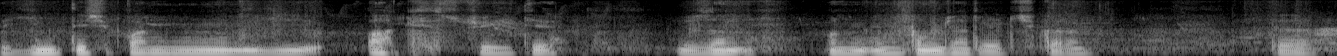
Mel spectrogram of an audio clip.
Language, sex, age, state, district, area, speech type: Kashmiri, male, 30-45, Jammu and Kashmir, Anantnag, rural, spontaneous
